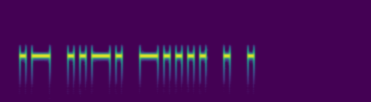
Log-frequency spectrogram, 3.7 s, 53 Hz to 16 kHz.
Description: Morse code, heard as a keyed tone, about 21 wpm, 700 Hz. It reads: AF6EE
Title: Speed Racing - USA 2x2 Call Signs 17wpm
